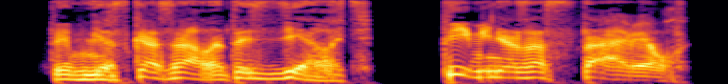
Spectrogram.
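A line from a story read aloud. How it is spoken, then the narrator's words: Angry hiss. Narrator (Russian): прошипел он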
